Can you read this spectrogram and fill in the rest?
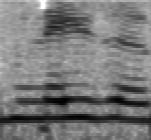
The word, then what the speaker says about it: Nayjah: It's Nayjah Mickens.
